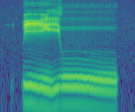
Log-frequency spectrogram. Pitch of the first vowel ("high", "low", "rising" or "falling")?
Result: falling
